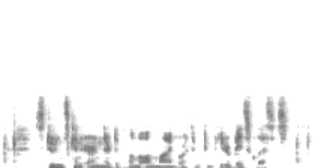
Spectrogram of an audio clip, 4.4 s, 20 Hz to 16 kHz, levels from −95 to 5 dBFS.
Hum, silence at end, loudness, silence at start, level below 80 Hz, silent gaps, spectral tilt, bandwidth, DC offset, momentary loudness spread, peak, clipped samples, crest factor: none; 0.3 s; -44 LUFS; 0.05 s; -76 dBFS; 0.42-0.48 s, 3.87-3.94 s, 4.05-4.09 s; -1 dB/octave; 7.6 kHz; under 0.1%; 13 LU; -20 dBFS; under 0.1%; 26 dB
